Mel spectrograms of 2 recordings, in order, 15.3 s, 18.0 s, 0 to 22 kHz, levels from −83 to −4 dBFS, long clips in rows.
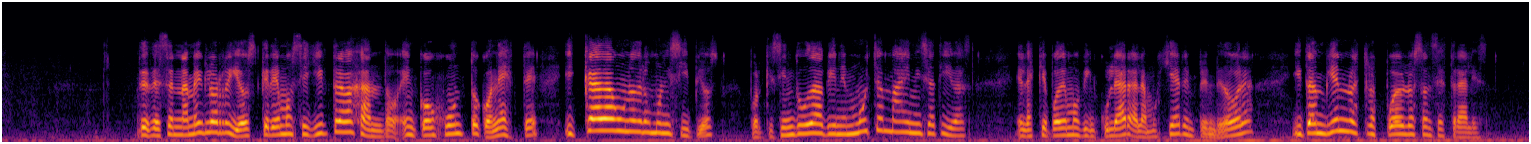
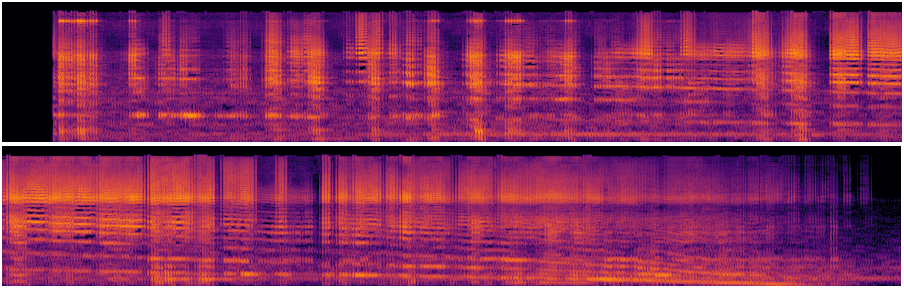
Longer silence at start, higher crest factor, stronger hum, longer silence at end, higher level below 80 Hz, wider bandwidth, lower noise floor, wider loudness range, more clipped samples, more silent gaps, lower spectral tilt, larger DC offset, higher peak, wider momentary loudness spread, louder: first, 1 s vs 0.5 s; about the same, 20 dB vs 22 dB; neither; about the same, 0.05 s vs 0 s; about the same, -48 dBFS vs -52 dBFS; second, 8.8 kHz vs 17 kHz; first, -51 dBFS vs -44 dBFS; second, 5 LU vs 8 LU; neither; neither; first, -6 dB/octave vs 0 dB/octave; neither; second, -4 dBFS vs 0 dBFS; second, 11 LU vs 14 LU; second, -23 LUFS vs -18 LUFS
